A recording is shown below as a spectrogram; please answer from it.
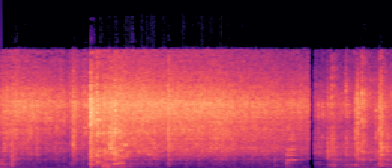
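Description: Eggs fry in oil with a pinch of turmeric for an egg curry, a loud continuous sizzle broken by scraping stirs and a brief dip near the end, with no talking.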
